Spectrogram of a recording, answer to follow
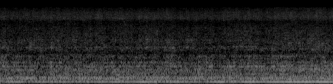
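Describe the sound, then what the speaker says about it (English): A Kenmore washing machine drains its water with a continuous, even rushing and gurgling whoosh, quiet and unbroken throughout, with no speech. "As you can hear, all the water is draining out perfectly."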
